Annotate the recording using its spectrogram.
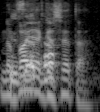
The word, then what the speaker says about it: Novaya Gazeta: Novaya Gazeta, yeah.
